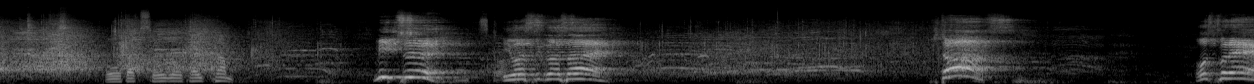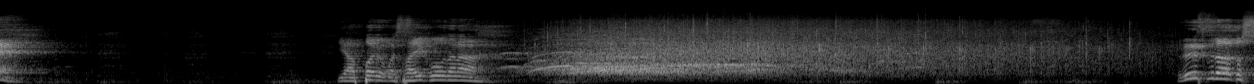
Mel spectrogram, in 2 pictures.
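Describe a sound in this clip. A man shouts into a microphone, booming through loudspeakers in a large echoing arena.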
